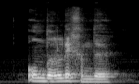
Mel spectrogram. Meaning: inflection of onderliggend: 1. masculine/feminine singular attributive 2. definite neuter singular attributive 3. plural attributive
- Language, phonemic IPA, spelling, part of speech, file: Dutch, /ˈɔndərˌlɪɣəndə/, onderliggende, adjective / verb, Nl-onderliggende.ogg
